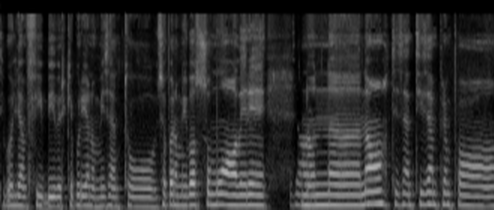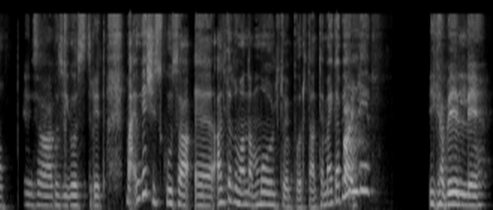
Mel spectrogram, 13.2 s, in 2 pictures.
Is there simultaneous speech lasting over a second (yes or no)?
no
